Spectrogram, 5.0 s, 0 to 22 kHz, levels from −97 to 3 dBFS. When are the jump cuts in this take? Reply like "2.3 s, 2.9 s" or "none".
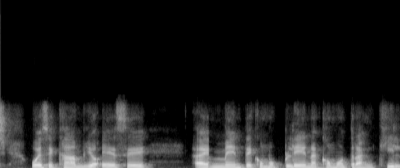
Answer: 1.3 s, 2.6 s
